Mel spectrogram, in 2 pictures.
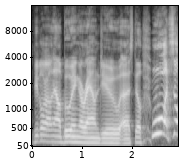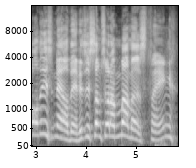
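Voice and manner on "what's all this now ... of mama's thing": a shrill busybody in the crowd; scolding townswoman. Acted. Crowd woman scolding, acted.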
